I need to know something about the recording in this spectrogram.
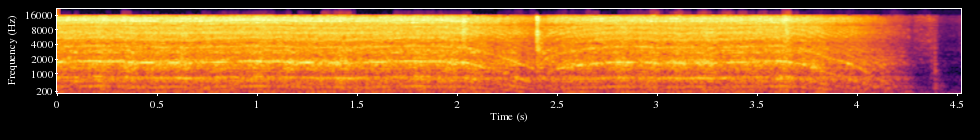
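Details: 1993 Jeep Cherokee engine that failed to start before: steady starter whine with even cranking, never fires; cranks but won't start, turns freely with oil pressure, internal destruction suspected.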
